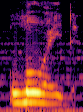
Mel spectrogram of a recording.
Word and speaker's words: Lloyd: No, it's pronounced Lloyd.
